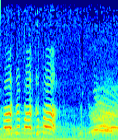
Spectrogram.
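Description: High-pitched voices shouting: a quick run of calls in the first second, then quieter.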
